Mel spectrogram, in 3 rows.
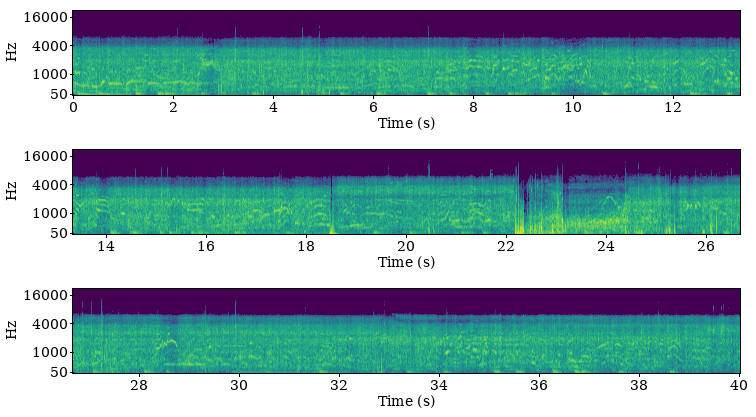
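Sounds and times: children chattering and calling: 0:00.0 - 0:40.0
water splashing in a pool: 0:00.0 - 0:40.0.

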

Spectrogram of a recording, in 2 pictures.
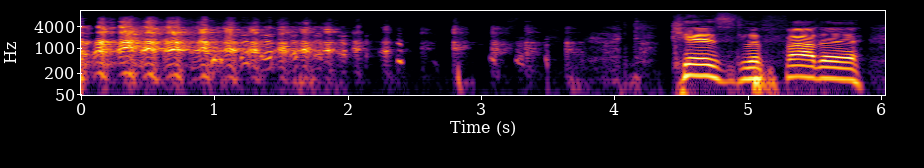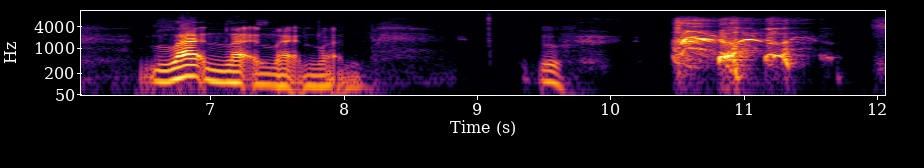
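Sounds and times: people laughing: 0:00.0 - 0:03.9.

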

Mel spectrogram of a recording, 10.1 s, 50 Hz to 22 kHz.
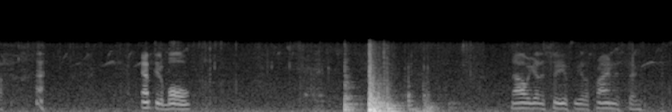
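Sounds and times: dull thumps: 0:05.2 - 0:06.7.

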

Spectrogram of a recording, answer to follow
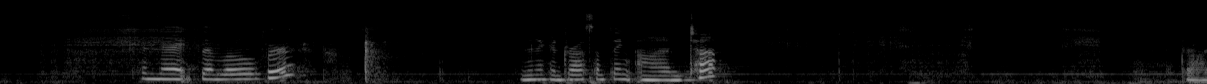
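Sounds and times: marker scratching on paper: 0:00.4 - 0:02.3, 0:07.6 - 0:11.1.

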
